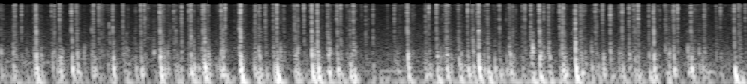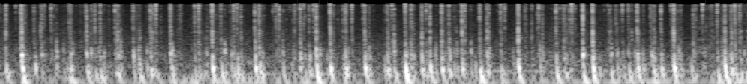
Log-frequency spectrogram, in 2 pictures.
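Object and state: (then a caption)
Laptop keyboard typing. Fingertips type steadily on a black plastic backlit laptop keyboard for fifteen seconds. The result is a quiet, continuous patter of short, dry clicks with a soft, low thump under each keystroke and almost no ring.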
